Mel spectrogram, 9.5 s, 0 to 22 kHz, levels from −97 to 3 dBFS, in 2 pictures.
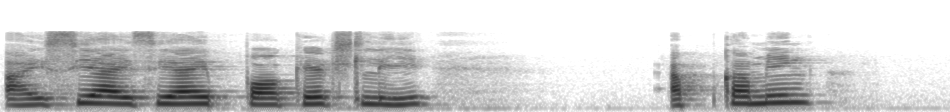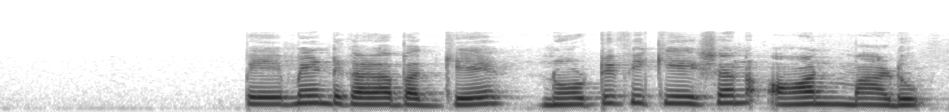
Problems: none marked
